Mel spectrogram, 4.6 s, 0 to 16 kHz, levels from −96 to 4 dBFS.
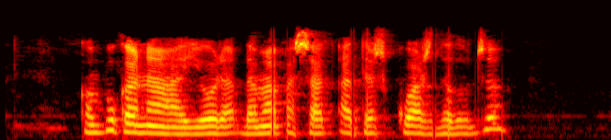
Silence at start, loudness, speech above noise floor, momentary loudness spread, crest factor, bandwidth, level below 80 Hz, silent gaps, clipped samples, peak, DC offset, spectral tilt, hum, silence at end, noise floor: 0.6 s; -26 LUFS; 51 dB; 11 LU; 20 dB; 7.6 kHz; -70 dBFS; none; under 0.1%; -8 dBFS; under 0.1%; -3.5 dB/octave; none; 0.8 s; -78 dBFS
